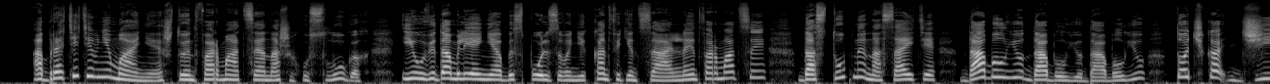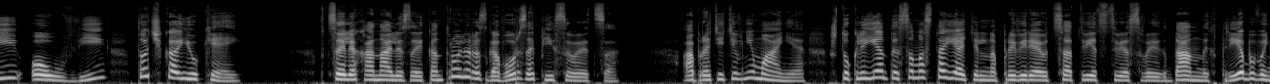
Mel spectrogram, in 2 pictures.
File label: russian ivr uk visa immigration, voice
